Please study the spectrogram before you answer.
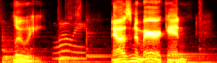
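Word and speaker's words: Luis: L U I S, is actually supposed to be pronounced Louis. Louis. Now, as an American, I'd always read Lewis as Lewis.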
